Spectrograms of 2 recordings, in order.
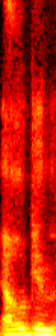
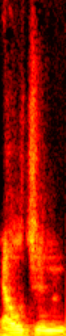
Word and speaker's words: Elgin: the stage and pronounced, it's the Elgin Theater, Eddie. It's the Elgin. And it's because he was pronouncing it the Elgin Theater.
